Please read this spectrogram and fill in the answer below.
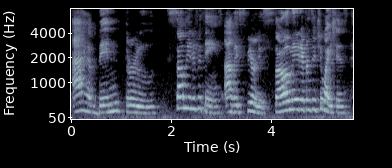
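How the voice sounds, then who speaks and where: At a moderate pace, a woman with a medium pitch speaks with lively intonation amid audible room echo. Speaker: therapist and speaker. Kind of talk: talk at a small networking event. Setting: small in-person event with audience. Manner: loud; animated.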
